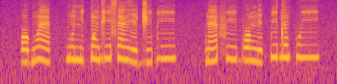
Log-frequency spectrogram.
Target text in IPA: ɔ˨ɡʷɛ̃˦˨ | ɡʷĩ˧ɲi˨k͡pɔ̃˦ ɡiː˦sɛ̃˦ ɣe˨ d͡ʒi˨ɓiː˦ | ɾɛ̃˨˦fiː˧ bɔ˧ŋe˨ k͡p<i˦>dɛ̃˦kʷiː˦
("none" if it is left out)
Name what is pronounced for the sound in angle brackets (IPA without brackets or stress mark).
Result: i˦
